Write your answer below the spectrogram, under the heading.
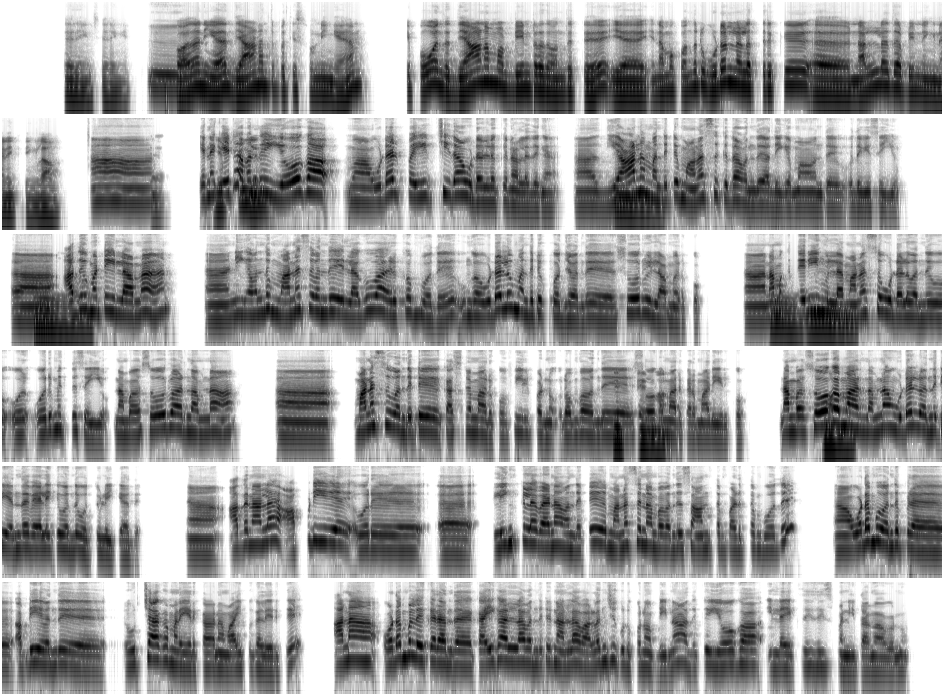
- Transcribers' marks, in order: drawn out: "ஆ"; tsk; in English: "ஃபீல்"; in English: "எக்சர்சைஸ்"
- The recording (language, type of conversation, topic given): Tamil, podcast, தியானத்துக்கு நேரம் இல்லையெனில் என்ன செய்ய வேண்டும்?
